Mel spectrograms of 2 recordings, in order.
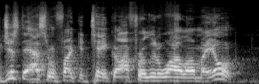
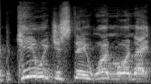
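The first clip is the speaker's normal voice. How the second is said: lightly imitated pleading, pitched up; pleading child; 7 semitones higher than usual. Kid begging parents for one more night, mock pleading. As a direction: beg your parents, voice lifted.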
